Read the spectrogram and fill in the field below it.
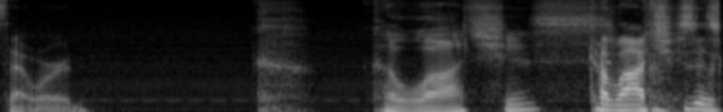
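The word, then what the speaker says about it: kolaches: How do you pronounce that word? Katchas. Kalachas is correct.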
